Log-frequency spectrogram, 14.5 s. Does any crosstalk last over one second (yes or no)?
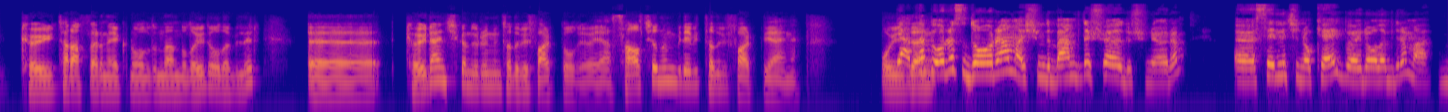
no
